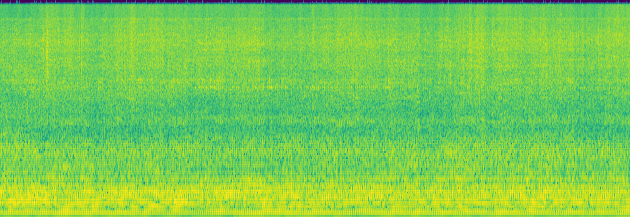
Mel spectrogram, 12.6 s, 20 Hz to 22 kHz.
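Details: New Lowe's M230 163cc self-propelled lawnmower cutting tall grass in mulching mode at about a 3.5–4 inch height: steady, even drone holding speed, no misses or knocks; running healthy.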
